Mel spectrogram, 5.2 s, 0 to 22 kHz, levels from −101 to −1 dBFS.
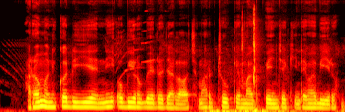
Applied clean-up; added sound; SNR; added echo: none; Slam; 13 dB; none.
